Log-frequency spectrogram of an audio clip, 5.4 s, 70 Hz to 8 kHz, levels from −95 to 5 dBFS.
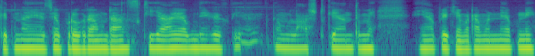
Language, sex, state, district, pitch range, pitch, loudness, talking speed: Hindi, male, Chhattisgarh, Kabirdham, 135-140 Hz, 140 Hz, -18 LUFS, 235 wpm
